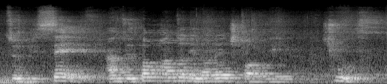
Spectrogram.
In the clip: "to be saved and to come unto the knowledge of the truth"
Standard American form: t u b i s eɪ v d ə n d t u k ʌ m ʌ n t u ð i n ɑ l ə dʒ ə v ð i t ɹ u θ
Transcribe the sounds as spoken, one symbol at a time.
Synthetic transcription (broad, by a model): t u b i s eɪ d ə n t u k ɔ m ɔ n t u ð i n ɑ l ə dʒ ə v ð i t ɹ u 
